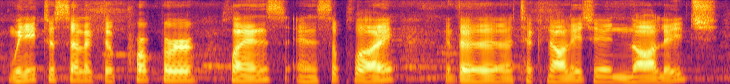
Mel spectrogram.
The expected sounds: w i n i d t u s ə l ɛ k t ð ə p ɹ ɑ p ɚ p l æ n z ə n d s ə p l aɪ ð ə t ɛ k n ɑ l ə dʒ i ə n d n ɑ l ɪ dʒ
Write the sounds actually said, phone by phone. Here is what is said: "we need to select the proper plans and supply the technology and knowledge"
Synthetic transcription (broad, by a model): w i n i d t u s ə l ɛ k t ð ə p ɹ ɑ p ɚ p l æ n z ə n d s ə p l aɪ ð ə t ɛ k n ɑ l ə dʒ i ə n n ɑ l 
